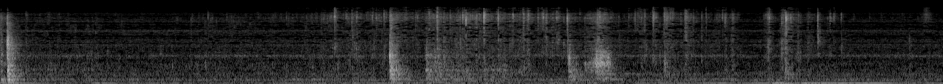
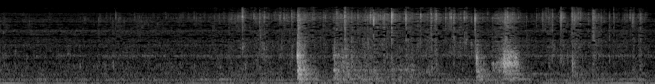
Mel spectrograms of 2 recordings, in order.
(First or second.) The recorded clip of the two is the second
